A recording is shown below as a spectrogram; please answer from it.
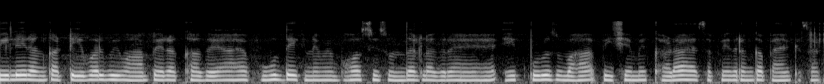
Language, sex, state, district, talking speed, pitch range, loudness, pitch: Hindi, female, Uttar Pradesh, Jyotiba Phule Nagar, 225 wpm, 195-210 Hz, -15 LUFS, 205 Hz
